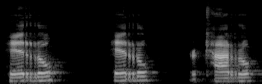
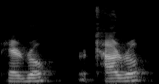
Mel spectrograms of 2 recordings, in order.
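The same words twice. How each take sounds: First: "perro" and "carro" with a strongly rolled trilled R. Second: "perro or carro" with an English R, no trill; American accent. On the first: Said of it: "This is gonna have that rolled R". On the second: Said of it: "pronounce it just like we do here in the United States". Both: Shown as a demonstration.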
